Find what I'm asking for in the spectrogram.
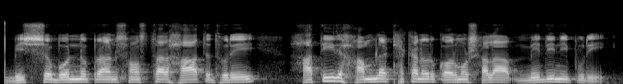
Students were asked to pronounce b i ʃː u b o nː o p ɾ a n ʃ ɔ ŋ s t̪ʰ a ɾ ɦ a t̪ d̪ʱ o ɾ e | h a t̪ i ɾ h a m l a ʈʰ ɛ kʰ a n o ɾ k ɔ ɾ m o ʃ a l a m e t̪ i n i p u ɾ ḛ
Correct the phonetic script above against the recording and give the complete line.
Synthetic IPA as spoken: b i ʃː o b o nː o p ɾ a n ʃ ɔ ŋ s t̪ʰ a ɾ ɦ a t̪ d̪ʱ o ɾ e | h a t̪ i ɾ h a m l a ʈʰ ɛ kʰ a n o ɾ k ɔ ɾ m o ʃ a l a m e d̪ i n i p u ɾ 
